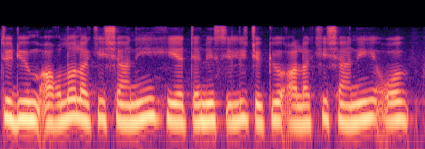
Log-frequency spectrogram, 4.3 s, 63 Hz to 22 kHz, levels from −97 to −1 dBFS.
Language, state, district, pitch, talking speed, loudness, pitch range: Sumi, Nagaland, Kohima, 195 Hz, 170 wpm, -13 LUFS, 185-205 Hz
